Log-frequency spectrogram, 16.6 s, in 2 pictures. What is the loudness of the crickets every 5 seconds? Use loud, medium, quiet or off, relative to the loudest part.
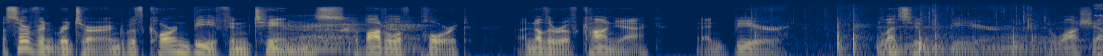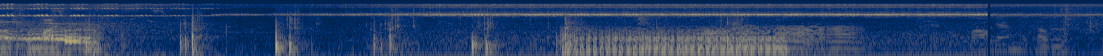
off, loud, loud, loud.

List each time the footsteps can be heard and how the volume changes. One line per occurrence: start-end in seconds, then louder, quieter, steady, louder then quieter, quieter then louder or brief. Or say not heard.
5.5-14.1 steady.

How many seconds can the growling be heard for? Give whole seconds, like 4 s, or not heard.
6 s.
